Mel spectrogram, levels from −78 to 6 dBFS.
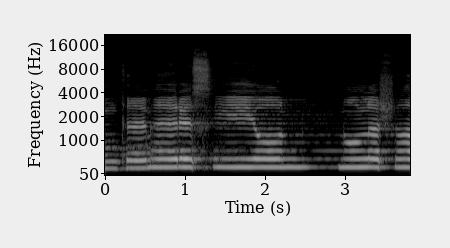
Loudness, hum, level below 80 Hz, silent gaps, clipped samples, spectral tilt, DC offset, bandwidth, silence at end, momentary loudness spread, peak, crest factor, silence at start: -31 LUFS; none; -88 dBFS; none; under 0.1%; -4 dB/octave; under 0.1%; 14 kHz; 0 s; 9 LU; -16 dBFS; 16 dB; 0 s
